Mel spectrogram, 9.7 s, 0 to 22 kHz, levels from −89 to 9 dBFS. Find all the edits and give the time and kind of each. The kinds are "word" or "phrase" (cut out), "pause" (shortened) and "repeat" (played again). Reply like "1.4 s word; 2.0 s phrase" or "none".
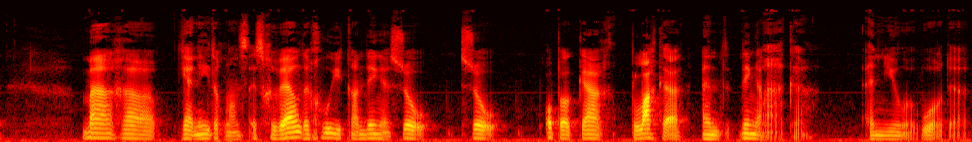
2.5 s word; 4.6 s repeat; 6.9 s pause; 7.6 s phrase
